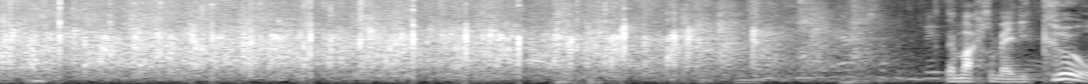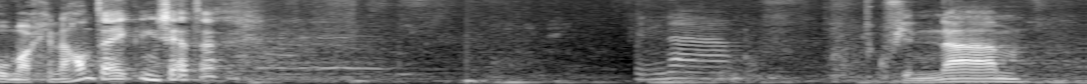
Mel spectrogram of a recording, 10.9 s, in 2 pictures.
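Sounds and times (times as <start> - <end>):
group applause: 0.0 - 4.5
speech: 4.8 - 6.9, 10.0 - 10.7.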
